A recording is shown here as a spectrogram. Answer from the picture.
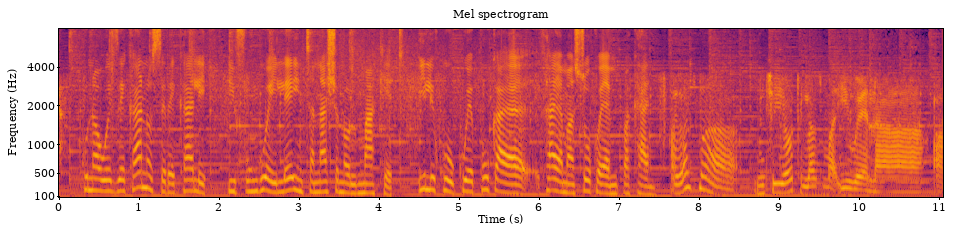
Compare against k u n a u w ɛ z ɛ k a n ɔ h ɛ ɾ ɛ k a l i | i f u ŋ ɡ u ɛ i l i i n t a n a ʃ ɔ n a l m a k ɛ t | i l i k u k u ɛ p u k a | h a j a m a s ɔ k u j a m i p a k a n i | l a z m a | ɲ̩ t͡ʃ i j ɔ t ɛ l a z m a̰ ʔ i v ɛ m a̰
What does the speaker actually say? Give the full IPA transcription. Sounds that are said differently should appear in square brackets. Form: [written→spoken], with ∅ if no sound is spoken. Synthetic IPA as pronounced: k u n a u w ɛ z ɛ k a n ɔ [h→s] ɛ ɾ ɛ k a l i | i f u ŋ ɡ u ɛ i l [i→ɛ] i n t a n a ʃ ɔ n a l m a k ɛ t | i l i k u k u ɛ p u k a | h a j a m a s ɔ k [u→ɔ] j a m i p a k a n i | l a z m a | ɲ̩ t͡ʃ i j ɔ t ɛ l a z m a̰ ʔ i [v→w] ɛ [m→n] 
